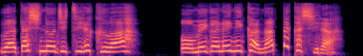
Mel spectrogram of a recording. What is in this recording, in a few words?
levelup ja; cookie run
